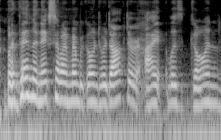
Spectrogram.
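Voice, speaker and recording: With an American accent, a woman speaks at medium pitch and a moderate pace amid audible room echo. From New York, Catskill Mountains. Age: 70s. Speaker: patient. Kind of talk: testimony. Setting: interview on camera.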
